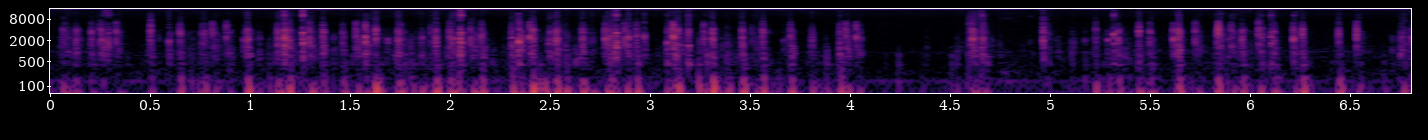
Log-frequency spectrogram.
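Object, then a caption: Plastic computer keyboard. A slim white plastic computer keyboard is held in both hands while fingertips tap the keys quickly. The result is a fast, uneven patter of short, dry key clicks with a deep low thump under each tap, easing briefly around the four-second mark before speeding up again.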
